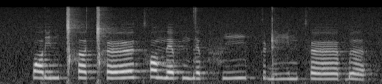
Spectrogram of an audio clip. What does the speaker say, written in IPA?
pɔɾinǀʰʌ ǀʰœːt̪ʰɔn ɛpndɛp fiːp t̪əɖiːnt̪ʰœː ɓə

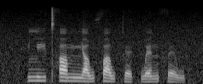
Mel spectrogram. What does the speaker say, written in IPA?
li˨˦t̪ʰa˧m ɲa˨˦wfa˧wkɛ̤˨˩ kwɛ˨˦nfɛ̤˨˩w

